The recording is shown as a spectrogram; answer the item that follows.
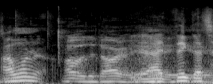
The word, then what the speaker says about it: Daddario: That's how you pronounce the last name because of Daddario strings, I believe, like guitar strings. I want. Oh, the Dario.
